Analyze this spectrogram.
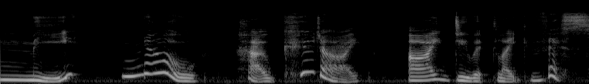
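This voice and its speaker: In a put-on character voice, a female-sounding speaker at a medium pitch talks at a very slow pace with long, frequent pauses. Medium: read story.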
